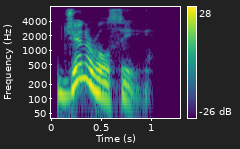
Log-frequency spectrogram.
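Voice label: "generalcy", British English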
